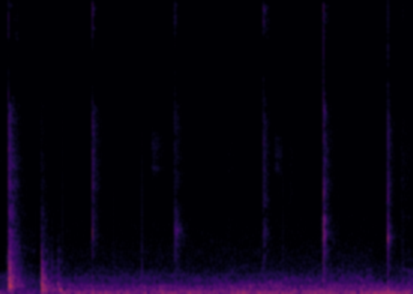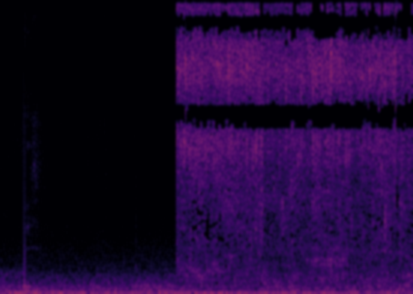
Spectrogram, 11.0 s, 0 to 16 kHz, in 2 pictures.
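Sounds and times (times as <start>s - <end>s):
finger snaps: 1.2s - 1.4s, 2.2s - 2.6s, 3.4s - 5.4s.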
